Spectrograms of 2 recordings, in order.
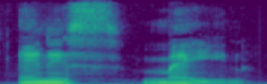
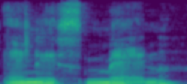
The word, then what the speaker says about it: Enys Men: do a trailer reaction to a film called Ennis Maine that's how you pronounce it it's written Ennis men as in men uh but it's pronounced Ennis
